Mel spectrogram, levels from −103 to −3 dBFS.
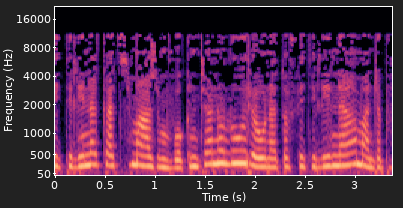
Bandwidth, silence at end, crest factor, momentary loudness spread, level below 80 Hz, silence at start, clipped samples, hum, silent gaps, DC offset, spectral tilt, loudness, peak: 11.5 kHz; 0 s; 12 dB; 8 LU; -50 dBFS; 0 s; under 0.1%; none; none; under 0.1%; -5.5 dB/octave; -21 LUFS; -10 dBFS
